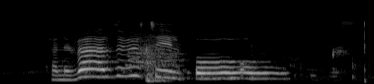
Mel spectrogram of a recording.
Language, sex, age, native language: Icelandic, female, 10, Icelandic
